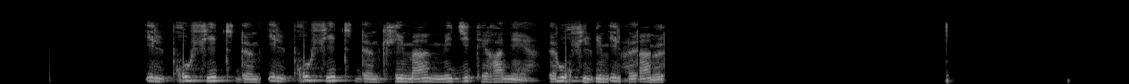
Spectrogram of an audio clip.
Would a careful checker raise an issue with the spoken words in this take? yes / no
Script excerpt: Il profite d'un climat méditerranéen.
yes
